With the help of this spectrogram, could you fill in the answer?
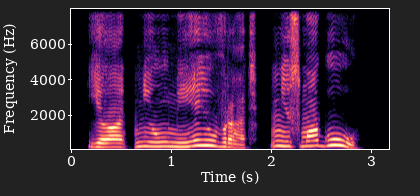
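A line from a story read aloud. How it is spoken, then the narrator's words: Glum drawl. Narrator (Russian): уныло протянул Ясик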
